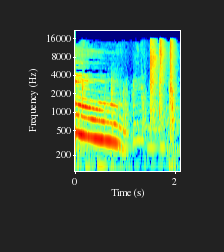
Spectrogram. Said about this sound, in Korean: 박수쳐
